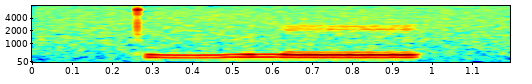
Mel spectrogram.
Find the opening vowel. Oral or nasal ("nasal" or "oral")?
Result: oral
